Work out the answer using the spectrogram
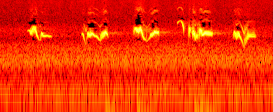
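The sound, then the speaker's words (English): A western tanager sings five short, burry, high-pitched phrases, each a quick slurred chirp, separated by brief even pauses against a quiet background. “The tanager's tune is as sharp as his brightly colored red head. With a yellow body jacketed in black, the western tanager is a flash of bright color in the coniferous forests of the west.”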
